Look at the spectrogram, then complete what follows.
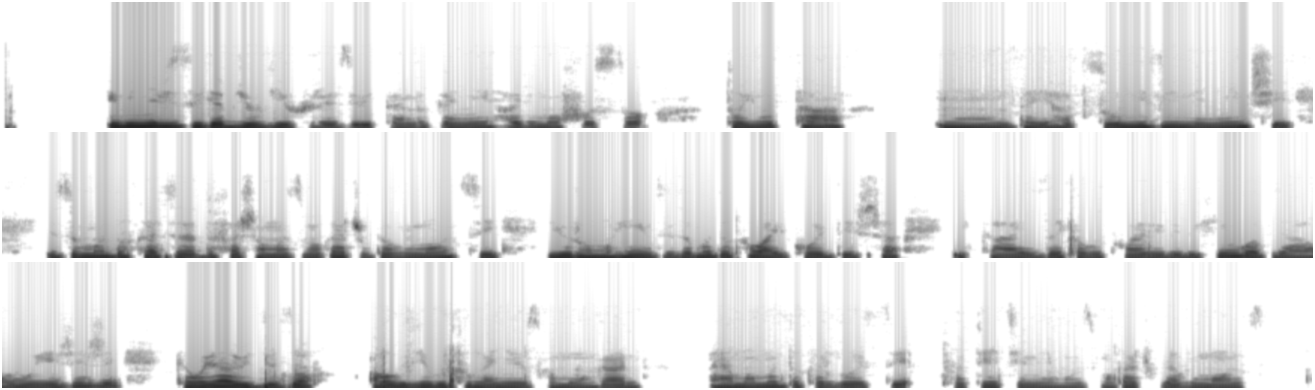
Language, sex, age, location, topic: Kinyarwanda, female, 18-24, Huye, government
